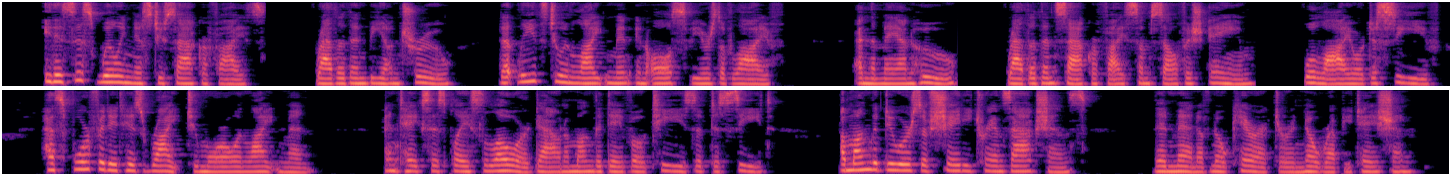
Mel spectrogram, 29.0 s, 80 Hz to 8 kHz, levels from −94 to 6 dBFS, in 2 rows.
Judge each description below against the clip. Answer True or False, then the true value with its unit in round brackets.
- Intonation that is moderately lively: False (1.9 semitones)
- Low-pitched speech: False (180 Hz)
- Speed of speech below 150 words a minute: True (135 wpm)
